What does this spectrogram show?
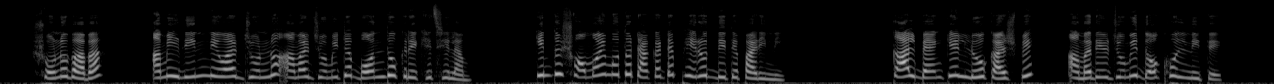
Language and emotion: Bengali, sad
